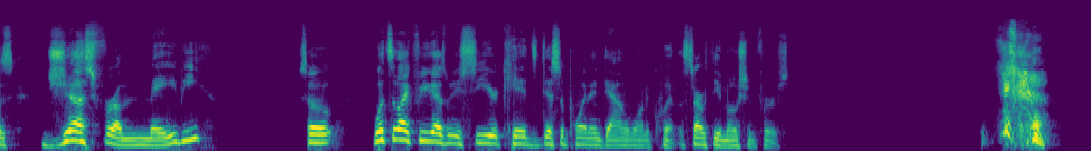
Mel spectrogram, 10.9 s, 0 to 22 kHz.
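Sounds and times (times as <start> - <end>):
speech: 0.0 - 2.2, 3.0 - 8.0, 9.8 - 10.6
person sneezing: 9.8 - 10.6.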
